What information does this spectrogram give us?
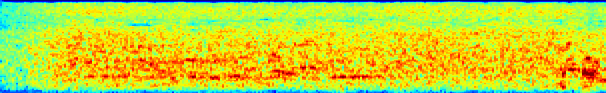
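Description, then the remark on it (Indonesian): Dense, steady roar of heavy rain pouring down, loud, a constant hiss that fills the whole clip without letting up. “Kamu mau ke sana hujan kencang begini, baik-baik atau mau nunggu?”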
